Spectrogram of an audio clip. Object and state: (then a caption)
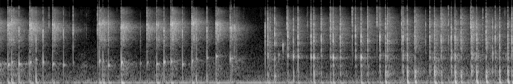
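Plastic skincare bottle. Long nails tap and scratch the body of a pale green plastic lotion bottle with a white cap, held in the hand. The sound is a quick run of bright, crisp plastic clicks mixed with high scratching, with a faint low hum underneath. Each tap dies away almost at once.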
